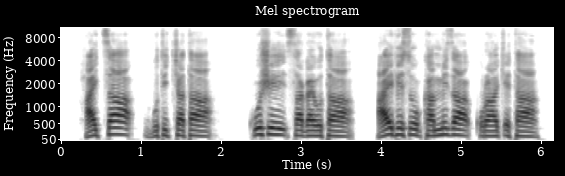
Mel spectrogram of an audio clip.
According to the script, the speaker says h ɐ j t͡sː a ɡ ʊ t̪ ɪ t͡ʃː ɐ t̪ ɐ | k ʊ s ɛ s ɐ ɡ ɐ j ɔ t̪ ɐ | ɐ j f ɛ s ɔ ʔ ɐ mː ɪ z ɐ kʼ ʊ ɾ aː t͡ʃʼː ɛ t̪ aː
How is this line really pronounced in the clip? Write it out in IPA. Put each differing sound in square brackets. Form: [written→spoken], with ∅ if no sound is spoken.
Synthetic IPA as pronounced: h ɐ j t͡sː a ɡ ʊ t̪ ɪ t͡ʃː ɐ t̪ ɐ | k ʊ [s→ʃ] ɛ s ɐ ɡ ɐ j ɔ t̪ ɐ | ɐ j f ɛ s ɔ [ʔ→k] ɐ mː ɪ z ɐ kʼ ʊ ɾ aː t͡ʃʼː ɛ t̪ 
